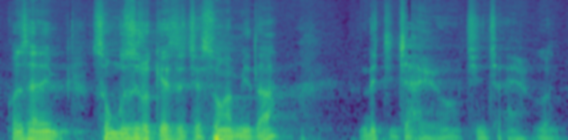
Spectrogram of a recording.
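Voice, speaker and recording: A man preaching a sermon as pastor, animated and talking straight to his congregation, dropping at times to hushed asides. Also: low-pitched, normal speed. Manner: animated, swings from loud exhortation to hushed whispered asides; talks directly to the congregation with questions. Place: church sanctuary.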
